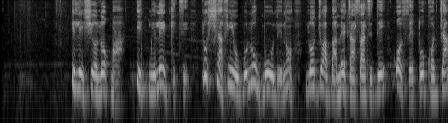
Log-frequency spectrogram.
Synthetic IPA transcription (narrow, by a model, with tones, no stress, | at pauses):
i˧le˧i˨ʃe˧˦ɔ˧lɔ˦k͡pa˨˦ | i˨k͡pĩ˨˧le˦i˦˨ki˨ti˨ | lo˦˨ʃe˦a˦˨fĩ˦o˧˨ɡ͡bo˧˦lo˦˨ɡ͡bo˨˦o˨le˨˦nãː˦˨ | lɔ˦d͡ʒɔ˦a˦˨ba˨mɛ˦˨ta˧˨sa˧ti˧de˦ɔ˦˨sɛ˨to˨˦kɔ˧d͡ʒa˦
